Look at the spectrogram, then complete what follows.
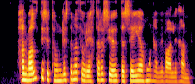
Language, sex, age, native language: Icelandic, female, 40-49, Icelandic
